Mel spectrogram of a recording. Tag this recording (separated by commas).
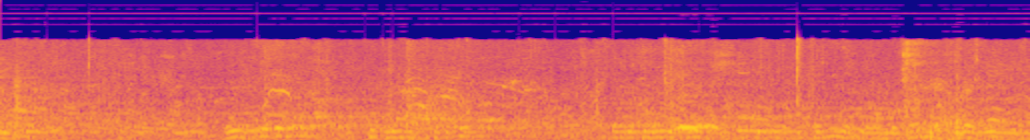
Speech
